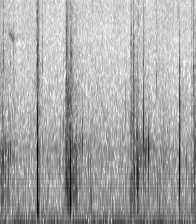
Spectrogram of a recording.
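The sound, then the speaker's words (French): Footsteps walking along a straight road, a few separate, soft steps spaced irregularly and heard faintly without talk. “Vous nous voyez marcher sur cette route droite, tout poudreux, tout crotté, la pluie entre les dents.”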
